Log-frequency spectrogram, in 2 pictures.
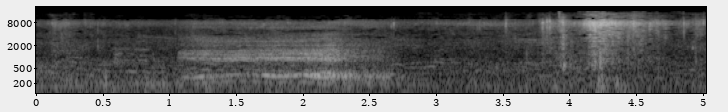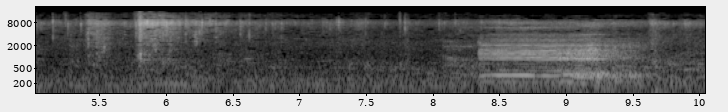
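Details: Bali cattle mooing during a bath, two sustained harmonic moos at the start and end framing sharp clanks and splashes of water in the middle.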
